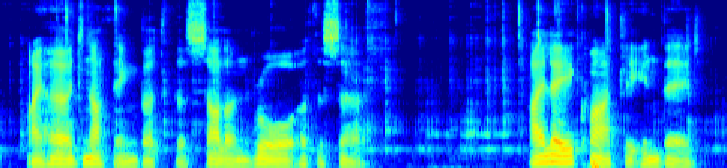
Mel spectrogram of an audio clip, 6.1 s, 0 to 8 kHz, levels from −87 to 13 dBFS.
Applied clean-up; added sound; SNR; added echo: classical method log-MMSE.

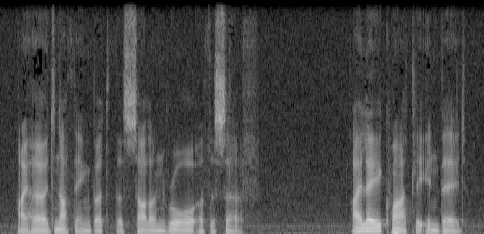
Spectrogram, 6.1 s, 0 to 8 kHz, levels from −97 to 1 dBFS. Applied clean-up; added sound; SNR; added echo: none; none; none; none.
